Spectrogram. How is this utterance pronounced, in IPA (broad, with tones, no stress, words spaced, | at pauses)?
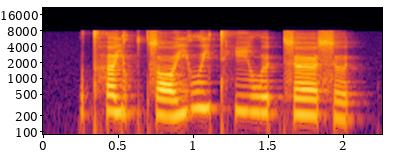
t̪ʰɐ˧jʊ˧k̚ t͡sɔː˨˥juː˥jt̪ʰiː˧wɵ˨t̚ sœː˧ sɵ˨˥t̚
